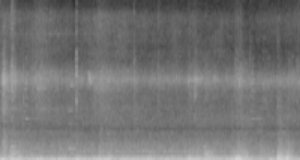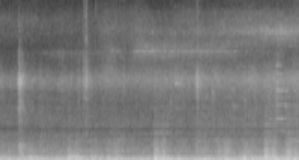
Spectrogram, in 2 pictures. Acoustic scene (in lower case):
subway train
